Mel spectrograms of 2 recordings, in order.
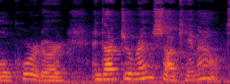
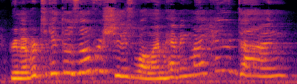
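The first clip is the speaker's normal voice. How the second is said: much higher, louder bossy wife; 14 semitones higher, 6 dB louder than usual. A narrator's reading. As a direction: order him about like a busy wife. Wife giving orders.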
